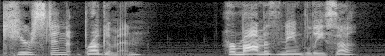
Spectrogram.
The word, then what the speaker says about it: Kirsten Brueggeman: was 26 when she vanished her name is pronounced Kirsten Bruggeman her mom is named Lisa her dad is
